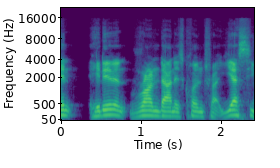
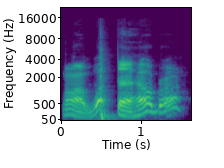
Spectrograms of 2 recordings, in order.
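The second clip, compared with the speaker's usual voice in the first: surprised outburst; 6 semitones higher, 4 dB louder, slower than usual. Real, not acted. Streamer reacts to something on screen.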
